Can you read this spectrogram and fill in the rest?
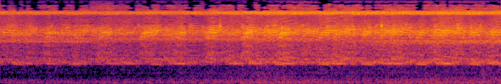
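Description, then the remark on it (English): A dense, continuous chorus of frogs or toads croaking outdoors, a steady high trilling wall of calls that stays loud and unbroken throughout, with no voices. “I don't know if you can hear the Toads / Frogs, but let me be quiet for a second so you can really hear them.”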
